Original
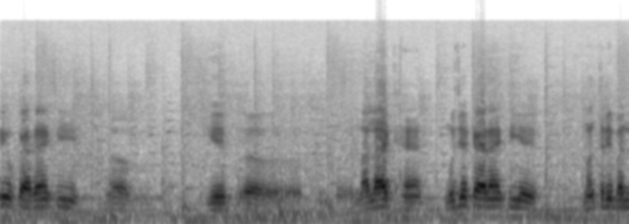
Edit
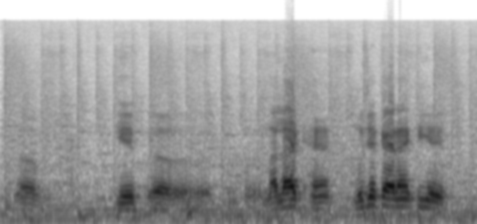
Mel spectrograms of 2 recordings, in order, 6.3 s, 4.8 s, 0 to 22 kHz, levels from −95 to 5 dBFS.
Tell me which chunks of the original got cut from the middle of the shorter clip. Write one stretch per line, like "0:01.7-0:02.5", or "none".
none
